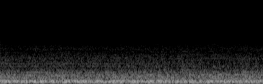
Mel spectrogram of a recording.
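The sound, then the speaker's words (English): A fishing boat's engine drones steadily, heard from a pitch-dark sleeping bunk aboard at night, a constant low rumble with a dense hum beneath it and no breaks or changes in pitch throughout. “The only thing is the noise of the engine, alright. But you get used to that.”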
